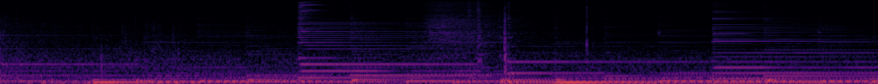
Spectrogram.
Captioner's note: sighs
